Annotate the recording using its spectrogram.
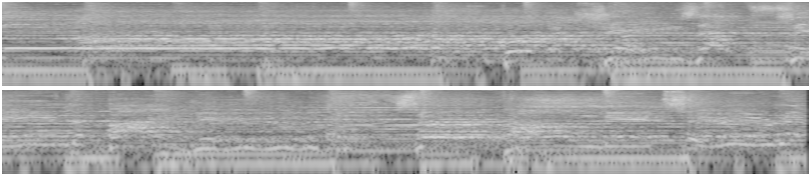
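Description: Church choir and a lead singer performing a gospel song with band accompaniment, held vocal harmonies over a steady bass line and repeated cymbal strikes.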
